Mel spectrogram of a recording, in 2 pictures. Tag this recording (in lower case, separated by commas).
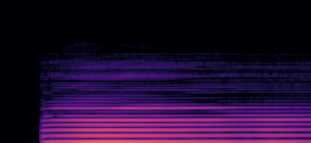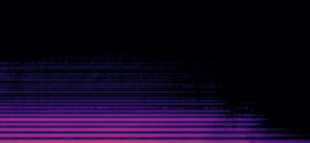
music, musical instrument, bowed string instrument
